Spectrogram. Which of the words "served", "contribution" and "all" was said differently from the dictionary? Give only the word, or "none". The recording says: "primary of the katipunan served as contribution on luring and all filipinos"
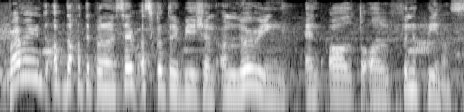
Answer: served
